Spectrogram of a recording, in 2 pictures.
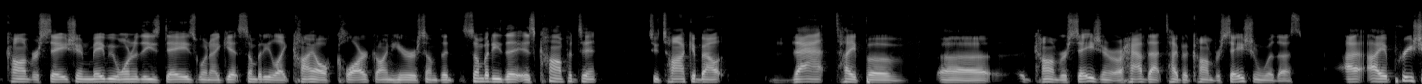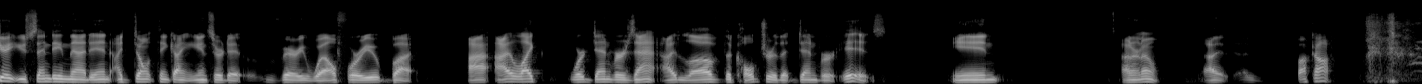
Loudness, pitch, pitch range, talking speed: -24 LUFS, 115 Hz, 105-125 Hz, 160 wpm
